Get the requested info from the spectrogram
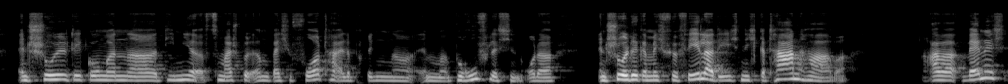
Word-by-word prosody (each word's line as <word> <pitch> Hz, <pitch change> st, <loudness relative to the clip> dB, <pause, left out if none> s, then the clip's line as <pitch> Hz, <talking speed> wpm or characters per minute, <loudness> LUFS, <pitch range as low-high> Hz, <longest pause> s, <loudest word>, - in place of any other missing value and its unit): Entschuldigungen, 205 Hz, 0 st, +1 dB
äh, 180 Hz, -1 st, -1 dB
die 200 Hz, -, -5 dB
mir 205 Hz, 0 st, -1 dB
zum 205 Hz, -, -5 dB
Beispiel 180 Hz, 0 st, -4 dB
irgendwelche 175 Hz, -1 st, -6 dB
Vorteile 205 Hz, 0 st, -3 dB
bringen 175 Hz, -2 st, -8 dB
im 160 Hz, -2 st, -7 dB
Beruflichen, 185 Hz, -3 st, -3 dB
oder 160 Hz, 0 st, -5 dB, 0.4 s
entschuldige 210 Hz, +3 st, +6 dB
mich 195 Hz, 0 st, -1 dB
für 190 Hz, 0 st, -3 dB
Fehler, 225 Hz, +4 st, +4 dB
die 180 Hz, -2 st, -2 dB
ich 190 Hz, +1 st, -7 dB
nicht 200 Hz, 0 st, -4 dB
getan 240 Hz, 0 st, +5 dB
habe. 170 Hz, -3 st, -4 dB, 0.7 s
Aber 195 Hz, -1 st, +1 dB
wenn 210 Hz, +8 st, +2 dB
ich 295 Hz, 0 st, -3 dB
195 Hz, 145 wpm, -21 LUFS, 175-210 Hz, 0.7 s, entschuldige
